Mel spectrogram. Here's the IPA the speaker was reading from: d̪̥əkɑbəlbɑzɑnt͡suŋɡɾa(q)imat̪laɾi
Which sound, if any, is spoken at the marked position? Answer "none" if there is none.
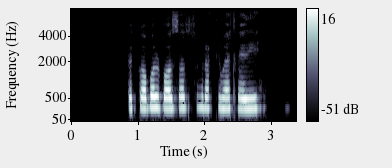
q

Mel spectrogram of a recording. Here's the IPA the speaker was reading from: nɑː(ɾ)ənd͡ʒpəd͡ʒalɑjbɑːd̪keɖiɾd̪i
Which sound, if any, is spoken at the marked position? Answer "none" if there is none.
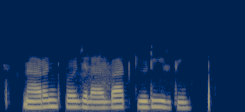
ɾ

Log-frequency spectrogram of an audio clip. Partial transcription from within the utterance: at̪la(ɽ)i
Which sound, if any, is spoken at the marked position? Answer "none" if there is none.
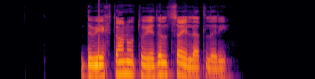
ɾ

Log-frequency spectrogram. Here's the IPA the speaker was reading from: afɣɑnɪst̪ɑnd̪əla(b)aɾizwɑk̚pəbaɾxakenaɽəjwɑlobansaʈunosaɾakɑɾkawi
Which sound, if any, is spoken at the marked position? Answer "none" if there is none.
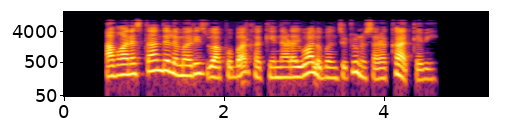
m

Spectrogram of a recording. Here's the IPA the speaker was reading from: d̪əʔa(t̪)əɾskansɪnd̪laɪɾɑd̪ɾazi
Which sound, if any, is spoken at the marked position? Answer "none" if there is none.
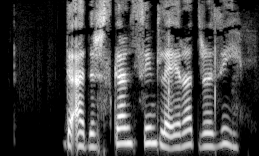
d̪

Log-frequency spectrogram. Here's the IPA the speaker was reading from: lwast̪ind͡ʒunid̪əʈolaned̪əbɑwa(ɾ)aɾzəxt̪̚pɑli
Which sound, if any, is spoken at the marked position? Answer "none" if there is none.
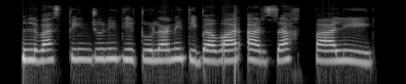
ɾ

